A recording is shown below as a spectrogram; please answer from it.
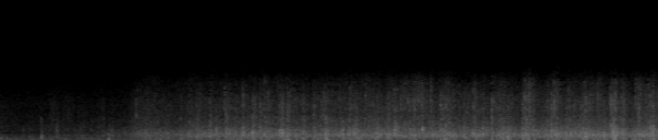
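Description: A train runs steadily in a mid-century Western setting, with a continuous rumbling clatter of wheels on rails. It starts quieter and grows fuller after the first couple of seconds, with no one talking.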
